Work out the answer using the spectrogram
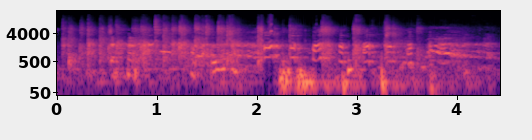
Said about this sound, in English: But interesting enough, round of applause here in the audience of any servers who have actually, you remain anonymous. Who have messed with a customer's food or drink. Round of applause. Anybody?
